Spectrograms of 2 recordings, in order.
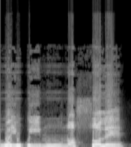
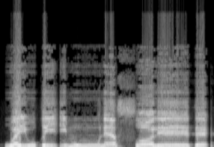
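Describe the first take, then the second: First: "ويقيمون الصلاة" with the final na darkened to a heavy "no"; wrongly heavy noon. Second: "ويقيمون الصلاة" chanted slowly with thin "nas"; light noon, heavy saad. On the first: Teacher shows the forbidden reading, "ويقيمون الصلاة" with heavy "nos-salah". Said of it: "ما ينفعش أقول". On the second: Teacher models correct recitation, "ويقيمون الصلاة" slow with light noon. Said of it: "من النون المرققة على الصاد المفخمة". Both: Shown as a demonstration.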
